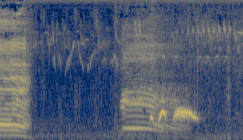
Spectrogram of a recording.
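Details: Cattle in a herd roaming and grazing in open countryside: a short harmonic moo at the start, then a longer, quieter lowing, with soft cooing from a dove and a few thin chirps in the background.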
